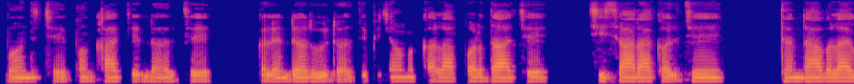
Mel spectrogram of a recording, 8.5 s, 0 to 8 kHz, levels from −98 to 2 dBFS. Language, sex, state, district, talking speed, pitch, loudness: Maithili, male, Bihar, Madhepura, 145 wpm, 120 Hz, -29 LUFS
